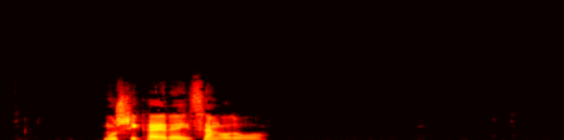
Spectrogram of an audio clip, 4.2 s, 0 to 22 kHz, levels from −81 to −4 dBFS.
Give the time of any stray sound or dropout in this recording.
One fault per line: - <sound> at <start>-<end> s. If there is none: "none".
none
